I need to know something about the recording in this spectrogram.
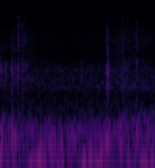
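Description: Near silence: room tone with a few faint, short clicks of a dental handpiece and its bur being handled.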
